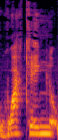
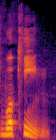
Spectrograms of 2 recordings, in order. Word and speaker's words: Joaquin: Is it whacking Joaquin Phoenix? I never know. – Why is everybody trying to whack Phoenix all the time? It's not whacking Phoenix. It's Joaquin. It's Joaquin. – Joaquin.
